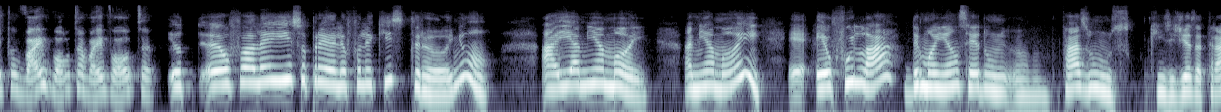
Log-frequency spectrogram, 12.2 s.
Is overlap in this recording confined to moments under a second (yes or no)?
yes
